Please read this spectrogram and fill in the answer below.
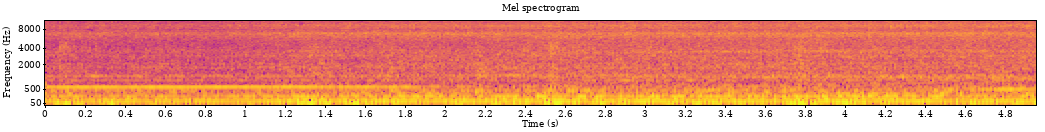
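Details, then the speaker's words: Washing machine after replacing belt, shock absorbers, drum springs and pump: steady low hum with a thin whine rising in pitch through the spin to highest speed; whine always present, normal operation. "the the wine that slowly gets higher and higher pitch is making me nervous wait for it to explode"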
